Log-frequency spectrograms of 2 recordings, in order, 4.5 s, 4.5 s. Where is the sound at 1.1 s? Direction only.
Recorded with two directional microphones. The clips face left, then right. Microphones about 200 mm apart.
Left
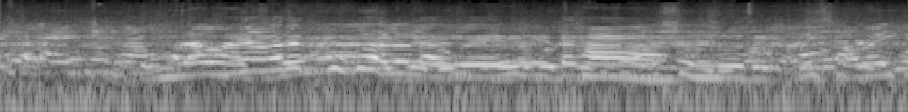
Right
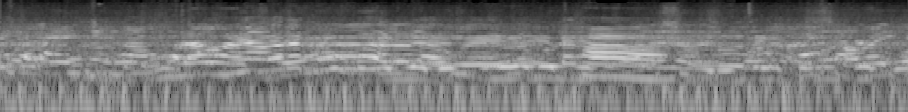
35° left (ahead or behind).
